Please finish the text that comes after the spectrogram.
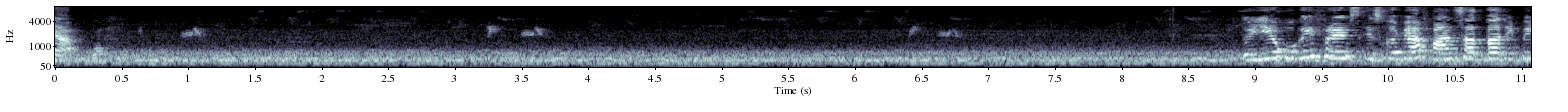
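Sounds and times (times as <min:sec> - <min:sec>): low background hum: 0:00.0 - 0:11.0
bird chirps: 0:00.9 - 0:07.1.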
